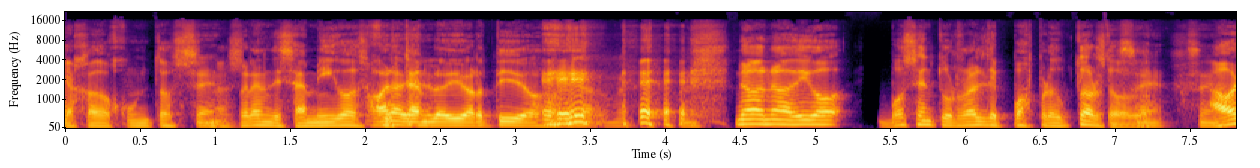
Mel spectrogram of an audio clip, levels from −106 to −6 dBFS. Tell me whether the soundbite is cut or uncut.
cut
